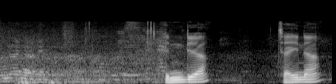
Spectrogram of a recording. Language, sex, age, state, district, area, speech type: Malayalam, male, 45-60, Kerala, Kollam, rural, spontaneous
